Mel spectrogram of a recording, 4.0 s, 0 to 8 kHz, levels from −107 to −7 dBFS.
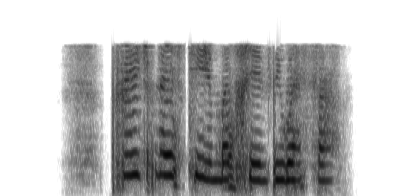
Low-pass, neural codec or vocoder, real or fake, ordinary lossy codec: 7.2 kHz; codec, 16 kHz in and 24 kHz out, 0.6 kbps, FireRedTTS-2 codec; fake; AAC, 16 kbps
